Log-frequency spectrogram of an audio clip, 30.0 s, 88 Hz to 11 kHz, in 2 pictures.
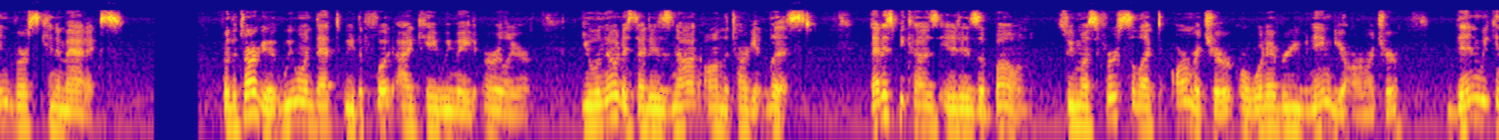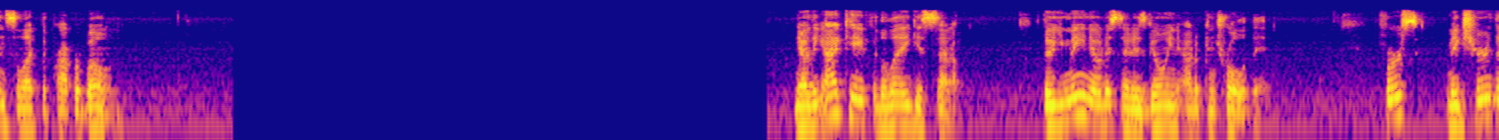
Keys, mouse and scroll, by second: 0.2-1.5 drag, 2.2 click, 8.6 BackSpace, 8.8 BackSpace, 19.5-20.5 drag, 22.7-23.7 right drag, 24.4-26.6 middle drag, 26.6-28.7 drag, 28.7-29.9 middle drag.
